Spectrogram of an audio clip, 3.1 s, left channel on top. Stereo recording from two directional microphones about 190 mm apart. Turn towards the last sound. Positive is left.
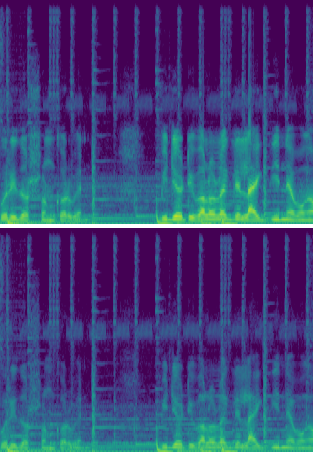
turn(degrees=15)  # may be behind; listen again after turning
